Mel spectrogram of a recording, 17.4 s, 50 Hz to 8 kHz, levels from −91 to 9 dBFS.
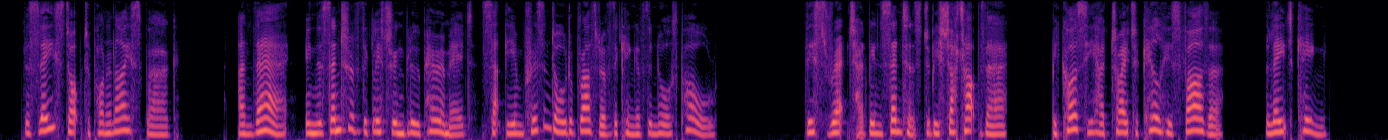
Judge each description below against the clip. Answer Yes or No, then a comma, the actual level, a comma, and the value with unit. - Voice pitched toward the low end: No, high, 210 Hz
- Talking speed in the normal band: Yes, average, 170 wpm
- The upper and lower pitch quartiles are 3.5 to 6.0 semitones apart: Yes, average, 3.8 semitones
